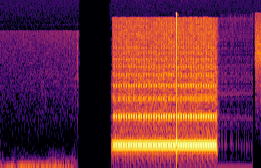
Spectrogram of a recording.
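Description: A single steady electronic telephone ring tone of an incoming call sounds loud for about a second, a flat sustained buzz with a brief click in the middle, then cuts off abruptly.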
